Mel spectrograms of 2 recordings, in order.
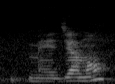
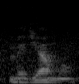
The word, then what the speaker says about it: me llamo: And I also hear that it sounds like a J, like you're saying me llamo.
